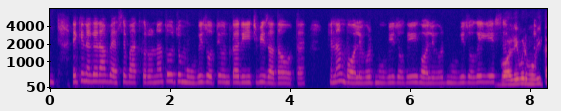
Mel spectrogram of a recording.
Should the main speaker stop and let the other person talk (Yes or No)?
Yes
